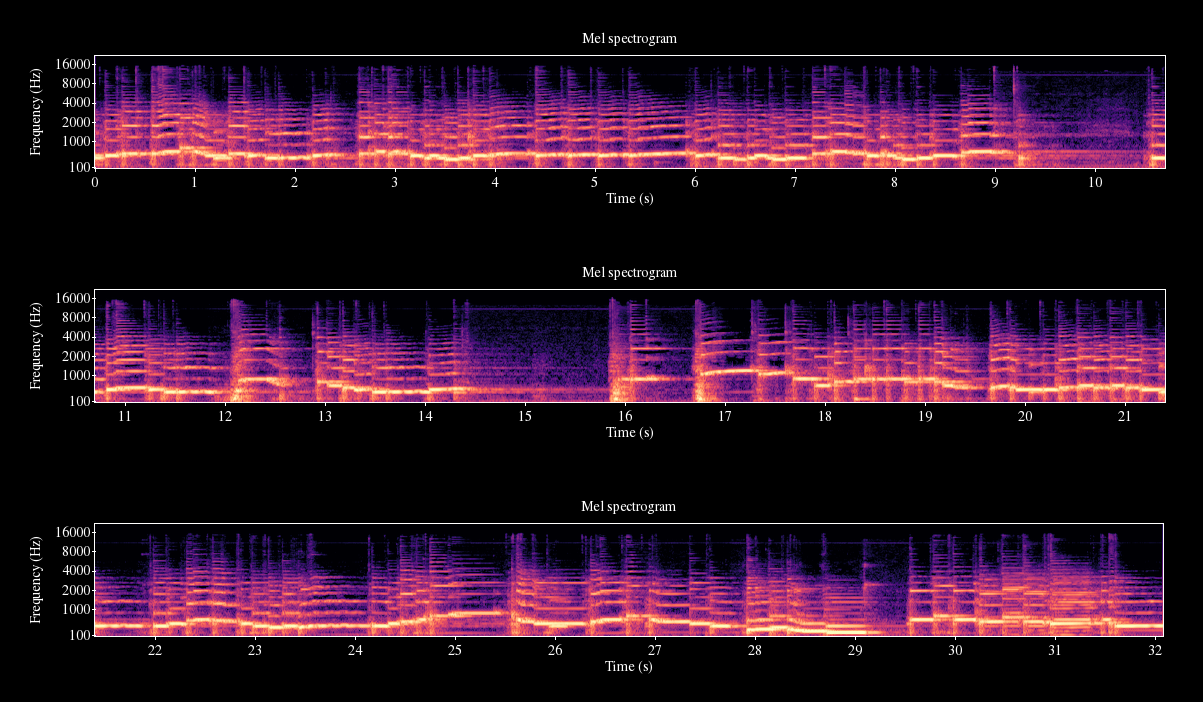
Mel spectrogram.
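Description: Semi-hollow electric guitar playing single-note blues lead phrases in A minor pentatonic. The phrases break off for two short pauses about halfway through, and a string bend rises in pitch just after the second pause.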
